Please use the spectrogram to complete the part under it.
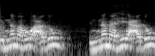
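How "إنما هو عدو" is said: normal talking voice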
